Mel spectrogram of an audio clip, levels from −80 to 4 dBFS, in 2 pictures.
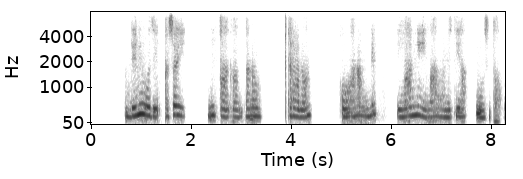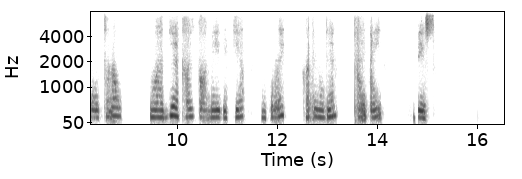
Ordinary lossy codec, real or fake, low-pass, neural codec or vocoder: Opus, 16 kbps; fake; 7.2 kHz; codec, 44.1 kHz, 0.9 kbps, DAC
